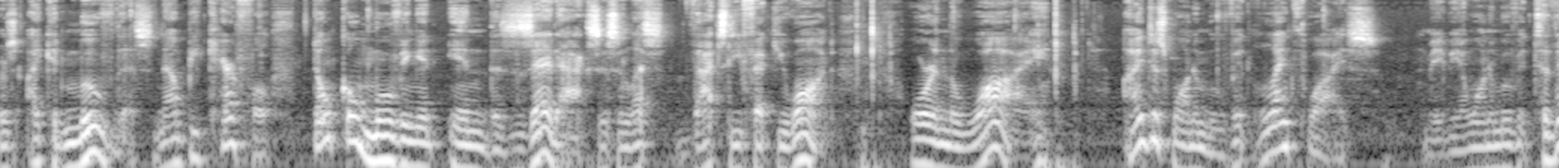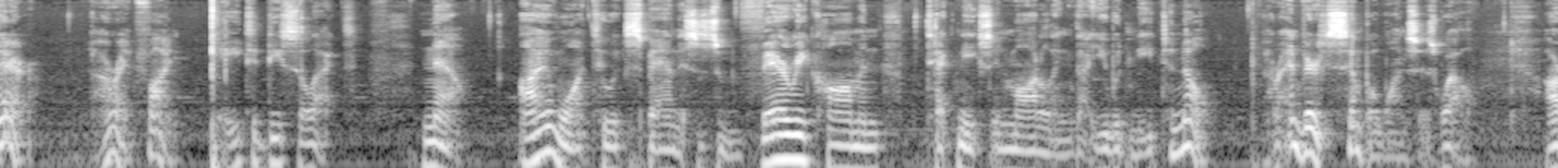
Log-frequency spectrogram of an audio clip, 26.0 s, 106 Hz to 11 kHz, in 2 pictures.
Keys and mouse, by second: 3.1-4.9 drag, 7.3 ctrl+z, 7.9-9.5 drag, 8.8 ctrl+z, 9.8-11.0 middle drag, 11.0-12.8 drag, 14.7 a.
